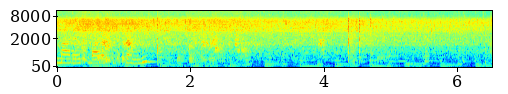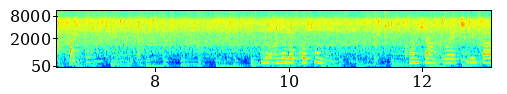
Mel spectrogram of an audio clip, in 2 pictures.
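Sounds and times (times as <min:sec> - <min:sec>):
vegetables sizzling in a wok: 0:00.0 - 0:13.0
metal spatula scraping: 0:00.1 - 0:05.7.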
